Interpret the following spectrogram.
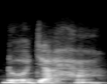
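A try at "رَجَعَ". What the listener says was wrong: Raja'a, ain ya, ini bukan ha, ain.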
